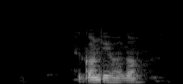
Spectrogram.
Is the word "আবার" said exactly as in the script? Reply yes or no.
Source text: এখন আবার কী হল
no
